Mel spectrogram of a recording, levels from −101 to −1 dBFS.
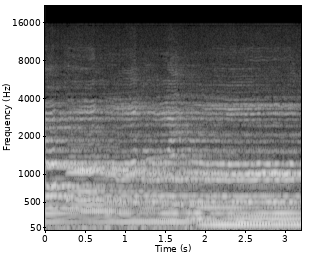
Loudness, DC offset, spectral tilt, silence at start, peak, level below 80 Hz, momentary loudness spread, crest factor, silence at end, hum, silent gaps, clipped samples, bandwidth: -20 LUFS; under 0.1%; -7.5 dB/octave; 0 s; -6 dBFS; -38 dBFS; 4 LU; 12 dB; 0 s; none; none; under 0.1%; 10.5 kHz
